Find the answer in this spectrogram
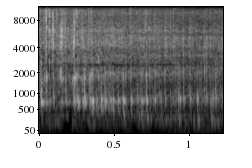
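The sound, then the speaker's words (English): Sparkling water pouring into a glass, a steady bright hiss with crackling bubbles and faint splashing for a second or so, with no voices. “That's sparky water.”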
